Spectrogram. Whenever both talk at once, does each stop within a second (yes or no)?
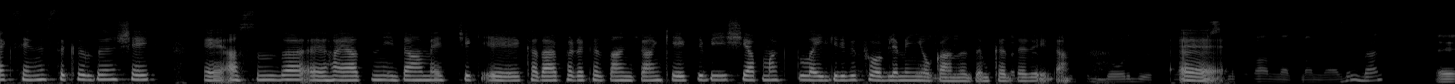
no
